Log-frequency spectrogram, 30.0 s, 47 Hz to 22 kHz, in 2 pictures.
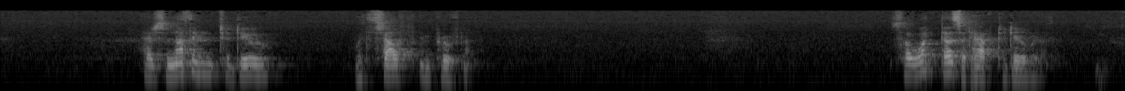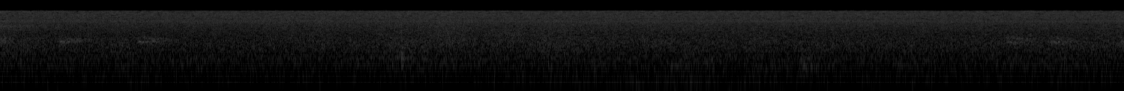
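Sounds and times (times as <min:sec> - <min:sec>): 
steady even hiss of broadband noise: 0:00.0 - 0:29.9
speech: 0:01.9 - 0:03.7, 0:04.7 - 0:06.4, 0:12.0 - 0:14.0
faint crows cawing: 0:14.7 - 0:17.4, 0:28.4 - 0:29.9.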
